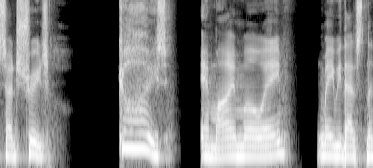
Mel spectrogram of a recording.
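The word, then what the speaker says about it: 萌え: Moe, pronounced moe, moe moe cute.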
